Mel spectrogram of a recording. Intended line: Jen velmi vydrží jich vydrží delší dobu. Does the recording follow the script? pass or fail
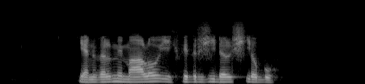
fail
